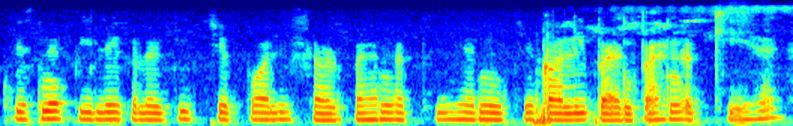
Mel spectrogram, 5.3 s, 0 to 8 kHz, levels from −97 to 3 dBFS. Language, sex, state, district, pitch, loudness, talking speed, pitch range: Hindi, female, Uttar Pradesh, Lalitpur, 165 Hz, -19 LUFS, 180 wpm, 160-170 Hz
